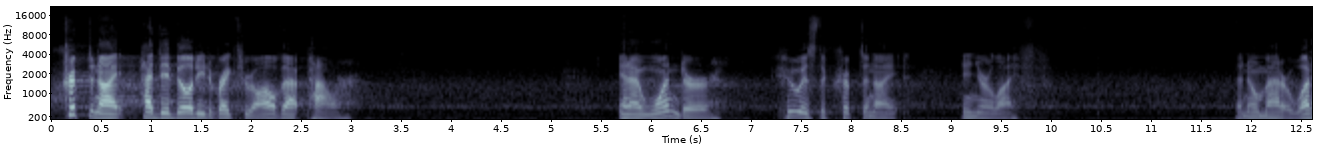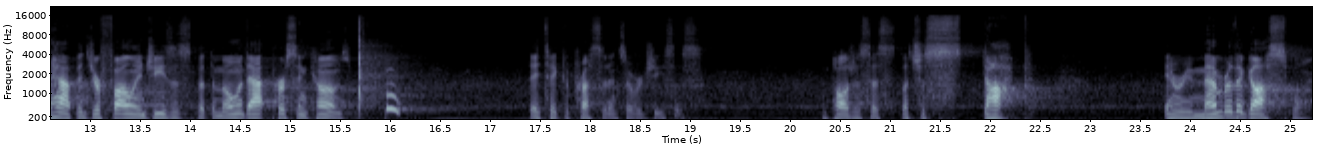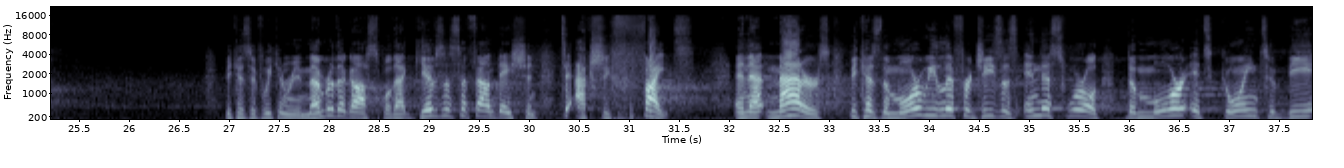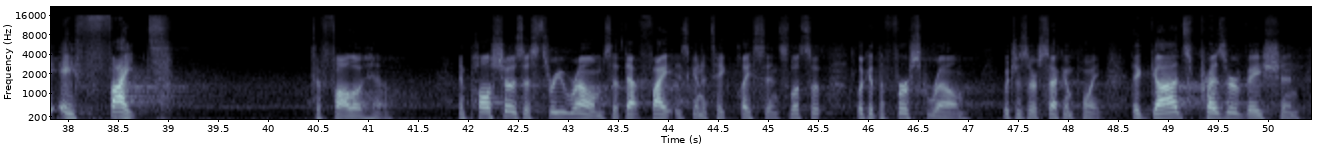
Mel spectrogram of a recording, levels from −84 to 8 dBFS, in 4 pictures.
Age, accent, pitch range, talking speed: 40-59, American, 125-175 Hz, 145 wpm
